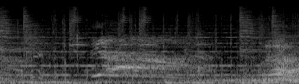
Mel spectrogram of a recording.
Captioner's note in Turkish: Bağırma sesi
